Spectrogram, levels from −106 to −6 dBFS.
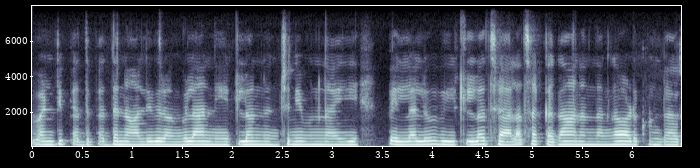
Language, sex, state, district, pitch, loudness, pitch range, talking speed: Telugu, female, Andhra Pradesh, Chittoor, 175 Hz, -16 LUFS, 170-180 Hz, 110 wpm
